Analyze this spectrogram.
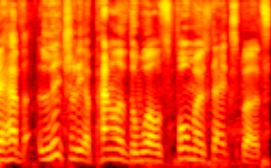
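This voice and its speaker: A man speaks with a British accent. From Britain. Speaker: event livestream commentator. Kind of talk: live commentary.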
